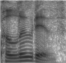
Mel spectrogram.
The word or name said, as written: pollutive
